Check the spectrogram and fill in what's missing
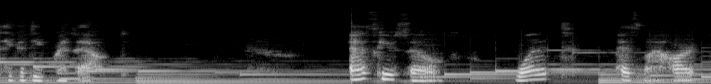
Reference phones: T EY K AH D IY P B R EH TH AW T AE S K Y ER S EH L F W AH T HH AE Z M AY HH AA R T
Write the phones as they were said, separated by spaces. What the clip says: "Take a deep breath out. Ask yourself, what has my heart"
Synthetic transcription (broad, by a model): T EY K AH D IY P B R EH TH AW T AE S K Y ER S EH L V W AH T HH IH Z M AY HH AA R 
